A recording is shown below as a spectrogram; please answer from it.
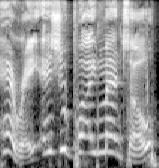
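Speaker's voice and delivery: put-on British accent, high and slow. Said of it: "Ron from Harry Potter".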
